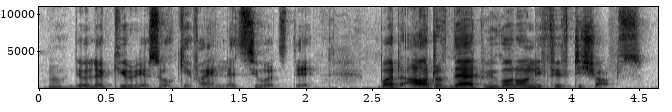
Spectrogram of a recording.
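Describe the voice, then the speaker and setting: A man's voice: mid-range voice, quick pace, sharp tone. A young man who grew up in Thailand, answering as an entrepreneur guest in a radio interview, explaining with examples and frequent "you know". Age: young adult. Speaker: entrepreneur guest, online business founder. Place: radio studio.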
